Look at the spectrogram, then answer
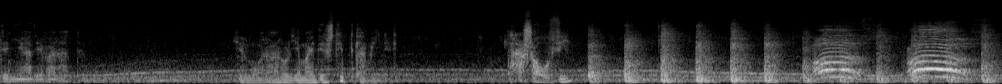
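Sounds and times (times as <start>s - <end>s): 
speech: 0.0s - 1.1s, 2.4s - 4.1s, 5.1s - 6.2s
knocking on a door: 5.8s - 10.0s.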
